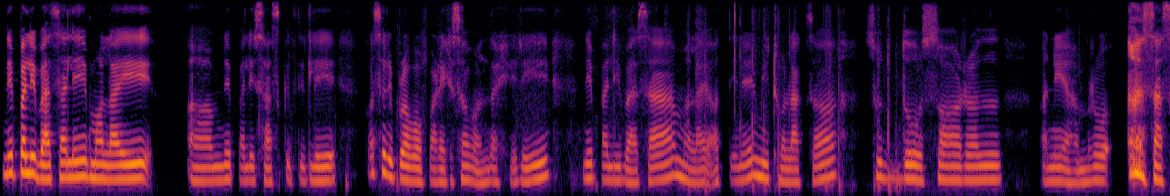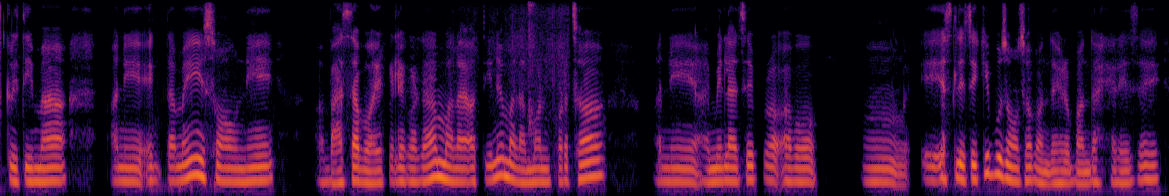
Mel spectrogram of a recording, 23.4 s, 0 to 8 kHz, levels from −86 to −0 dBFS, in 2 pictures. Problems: constant background noise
